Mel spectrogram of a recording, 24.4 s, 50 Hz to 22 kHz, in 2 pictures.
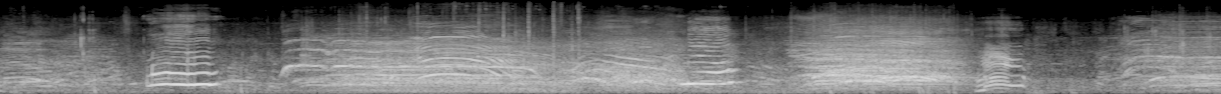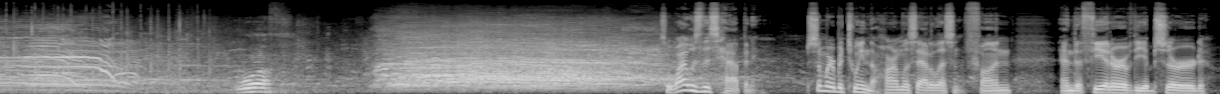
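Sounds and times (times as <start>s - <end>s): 
large crowd cheering: 0.0s - 21.7s
large crowd booing: 2.1s - 10.4s, 11.1s - 14.6s, 15.8s - 20.1s
speech: 19.0s - 24.4s.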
